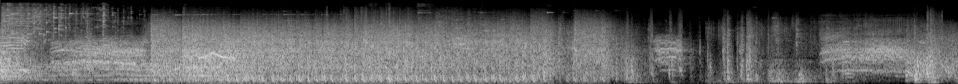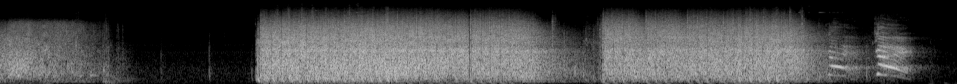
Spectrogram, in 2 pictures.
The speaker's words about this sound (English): machine gun ridden death, just riddled with bullets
